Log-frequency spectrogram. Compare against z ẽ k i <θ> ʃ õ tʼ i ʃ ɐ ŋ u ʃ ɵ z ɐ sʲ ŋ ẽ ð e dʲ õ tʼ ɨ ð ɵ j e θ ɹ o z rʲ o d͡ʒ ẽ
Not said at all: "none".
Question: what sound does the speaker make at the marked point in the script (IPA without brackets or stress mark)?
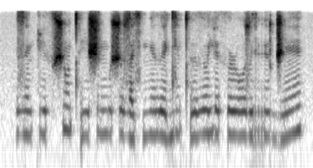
θ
